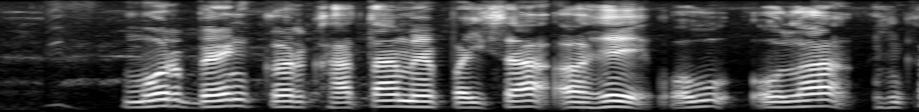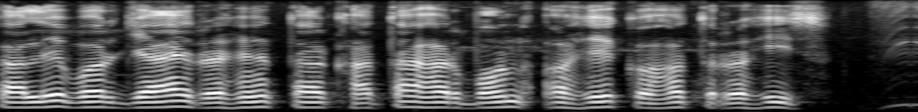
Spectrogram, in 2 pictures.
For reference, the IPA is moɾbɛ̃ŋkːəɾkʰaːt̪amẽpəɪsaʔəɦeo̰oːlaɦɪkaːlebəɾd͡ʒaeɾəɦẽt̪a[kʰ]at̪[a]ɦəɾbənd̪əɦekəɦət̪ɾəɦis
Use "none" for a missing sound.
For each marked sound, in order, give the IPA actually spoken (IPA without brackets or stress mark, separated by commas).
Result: kʰ, a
